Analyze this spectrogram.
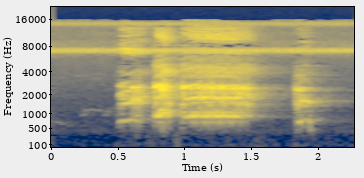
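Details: Red junglefowl recorded on June 12, 2011, giving a loud harsh crow: a short opening note, then a strained, sustained middle phrase, and a brief final note after a pause; steady high hiss in the background.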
